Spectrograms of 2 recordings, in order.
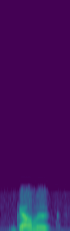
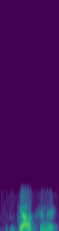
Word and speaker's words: Galchenyuk: Text line, yes, the Alex Galnick, or however you say his name, the Max Domi trade. Yeah, I'll say this. Alex Galchenyuk, I think is how you say his name.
